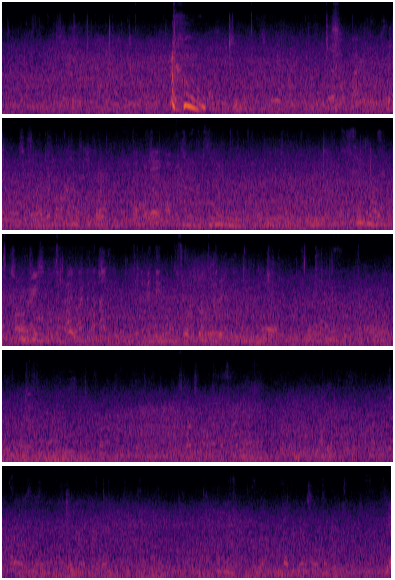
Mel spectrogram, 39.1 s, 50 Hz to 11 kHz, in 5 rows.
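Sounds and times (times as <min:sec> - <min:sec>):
people chattering: 0:00.0 - 0:39.0.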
